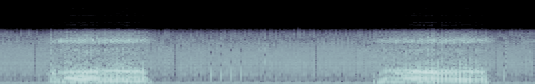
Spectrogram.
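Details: Sleeping pet snoring loudly, said to wake its roommates: two drawn-out, rising snores about three seconds apart with a quiet hum between them.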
